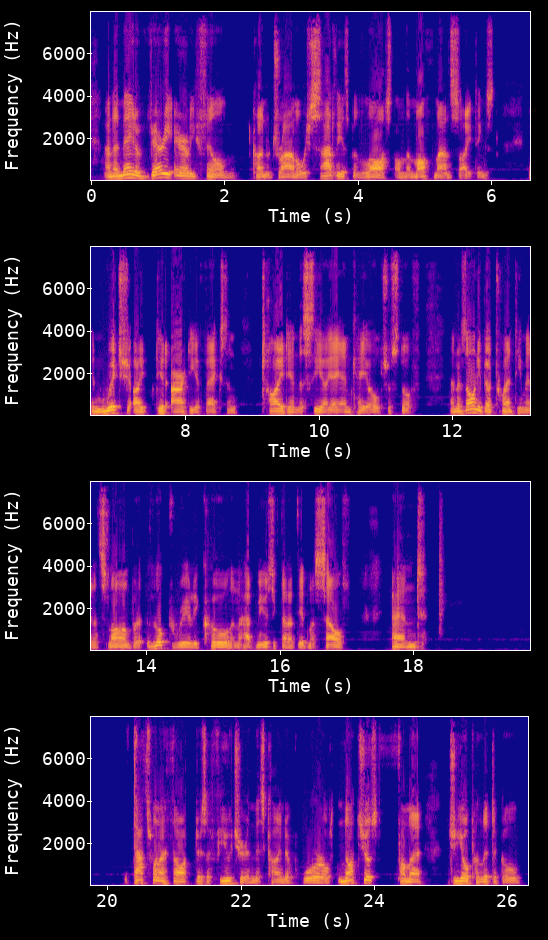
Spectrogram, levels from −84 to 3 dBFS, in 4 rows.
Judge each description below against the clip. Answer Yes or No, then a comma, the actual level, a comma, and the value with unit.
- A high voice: No, low, 105 Hz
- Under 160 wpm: No, average, 165 wpm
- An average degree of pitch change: Yes, average, 3.2 semitones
